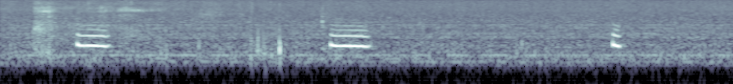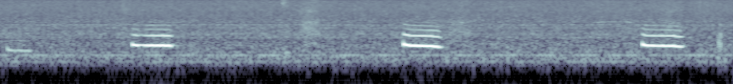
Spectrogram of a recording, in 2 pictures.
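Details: Tiger, a pet cat, snores while asleep on a lap indoors: soft, quiet whistling tones that fall slightly in pitch, one with each breath about every two and a half seconds, over a faint steady room hum.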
